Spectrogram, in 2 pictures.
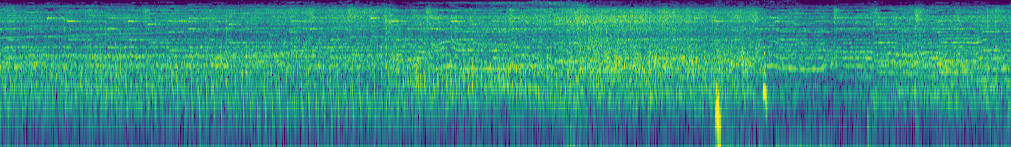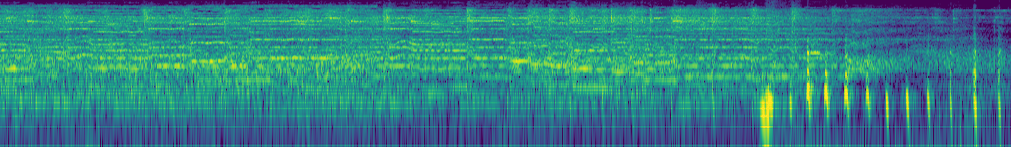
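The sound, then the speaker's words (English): The intro theme of the TV series Blue Thunder plays, a bright, dense synth-pop arrangement with sustained chords held at a steady loudness, then a run of sharp percussive hits near the end. “And this is the series intro.”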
